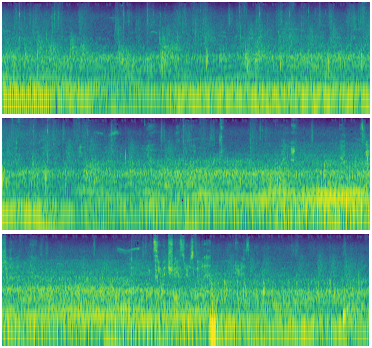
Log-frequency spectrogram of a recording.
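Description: An aircraft engine drones overhead.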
